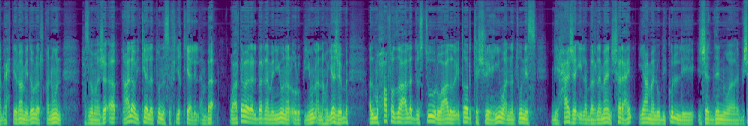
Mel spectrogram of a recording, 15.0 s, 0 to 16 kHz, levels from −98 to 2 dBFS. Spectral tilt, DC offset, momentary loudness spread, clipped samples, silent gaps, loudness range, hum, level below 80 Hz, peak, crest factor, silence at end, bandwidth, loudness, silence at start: -6 dB/octave; under 0.1%; 6 LU; under 0.1%; none; 2 LU; none; -40 dBFS; -2 dBFS; 16 dB; 0 s; 16 kHz; -17 LUFS; 0 s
